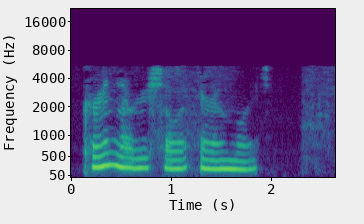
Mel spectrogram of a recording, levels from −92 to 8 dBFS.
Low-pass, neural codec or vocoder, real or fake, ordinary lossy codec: 5.4 kHz; codec, 16 kHz, 8 kbps, FreqCodec, smaller model; fake; MP3, 32 kbps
